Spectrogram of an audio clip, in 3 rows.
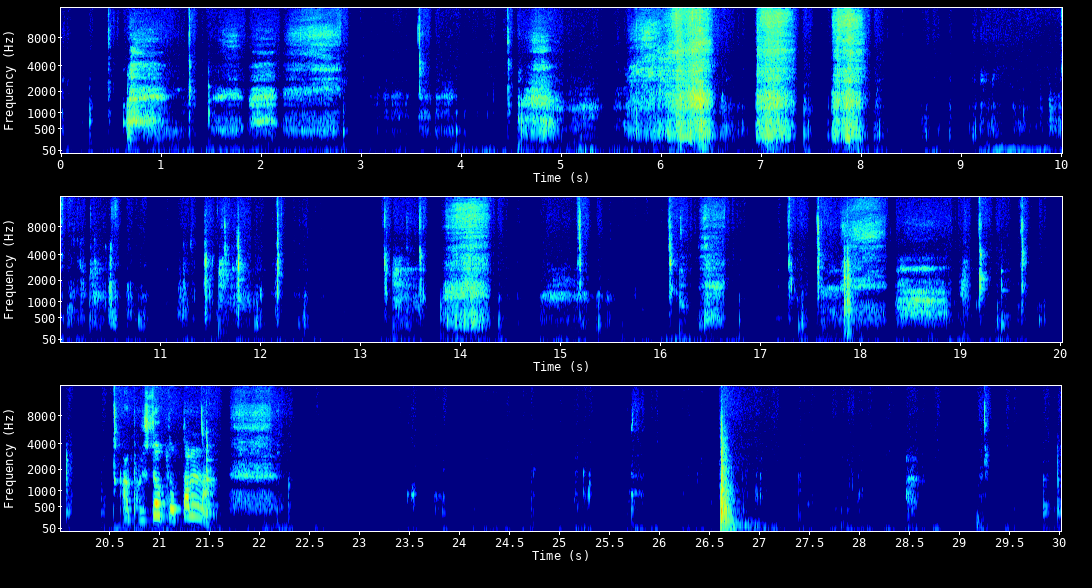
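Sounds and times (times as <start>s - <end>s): person chewing noodles: 5.6s - 12.6s, 13.2s - 18.0s, 18.9s - 20.6s, 24.7s - 26.0s.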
